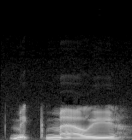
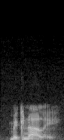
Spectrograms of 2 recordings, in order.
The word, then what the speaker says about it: McNally: I may have originally mispronounced name. How'd you say it? McMalley. What bourgeois, truly. My name is not that difficult. McNally.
